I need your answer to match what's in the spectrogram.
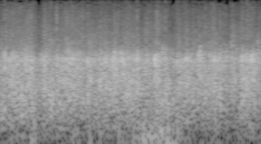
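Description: An audience claps steadily at the close of an evening talk, a dense, continuous patter of many hands at an even level throughout, with no voices standing out.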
